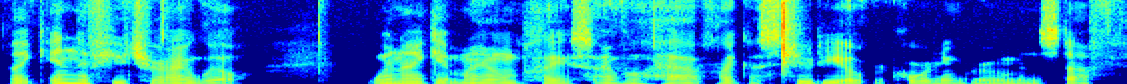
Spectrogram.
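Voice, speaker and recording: A young man chatting casually in soft, breathy ASMR style, often dropping to a whisper, slightly breathless behind a mask, with a rambling, self-deprecating manner. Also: mid-range voice, fairly quick. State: somewhat breathless through a heavy mask. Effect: speaking through a mask. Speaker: ASMR video creator. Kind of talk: ASMR, casual chat while building bricks. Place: indoors, at home.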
